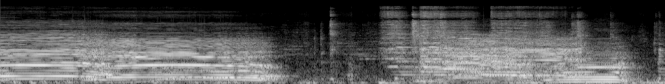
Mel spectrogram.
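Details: Girolando cow Malhada, aged 18, on a farm in Anápolis, Goiás, Brazil, who had just calved; two drawn-out, throaty moos about three seconds apart, the second rising slightly before fading.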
